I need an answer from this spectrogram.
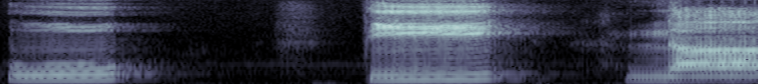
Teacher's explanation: اس مد کی مقدار ایک الف کے برابر ہوتی ہے، تو اس کو ہم الف پیش واو او تی نا بس، اس سے لمبا نہیں کر سکتے کسی بھی شکل میں. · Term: مد اصلی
